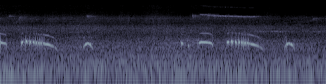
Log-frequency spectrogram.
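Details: Spotted dove sunbathing in the morning gives two full cooing phrases. Each has a quavering, falling coo and a short closing note. Faint high thin whistles sound in the background.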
